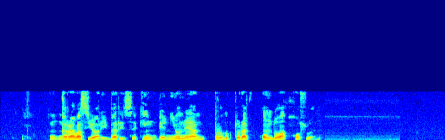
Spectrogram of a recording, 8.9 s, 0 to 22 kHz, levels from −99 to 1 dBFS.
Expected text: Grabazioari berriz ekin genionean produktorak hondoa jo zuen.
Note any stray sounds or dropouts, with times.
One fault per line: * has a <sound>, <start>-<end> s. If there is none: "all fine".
all fine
